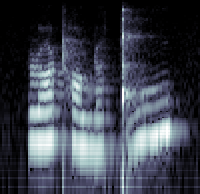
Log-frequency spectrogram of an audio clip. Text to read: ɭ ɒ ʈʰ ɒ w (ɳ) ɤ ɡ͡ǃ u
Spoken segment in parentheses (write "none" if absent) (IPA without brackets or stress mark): ɳ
